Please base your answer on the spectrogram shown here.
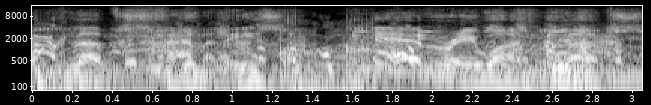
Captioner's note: snorts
